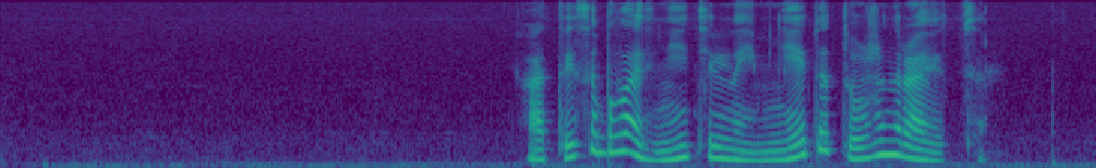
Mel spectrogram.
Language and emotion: Russian, positive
